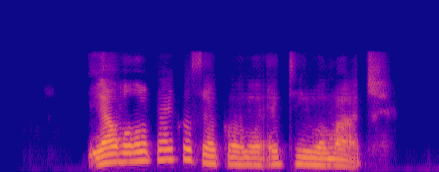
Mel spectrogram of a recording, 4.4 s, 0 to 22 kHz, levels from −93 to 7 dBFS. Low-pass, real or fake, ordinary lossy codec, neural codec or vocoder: 7.2 kHz; fake; none; codec, 16 kHz, 1 kbps, FreqCodec, smaller model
